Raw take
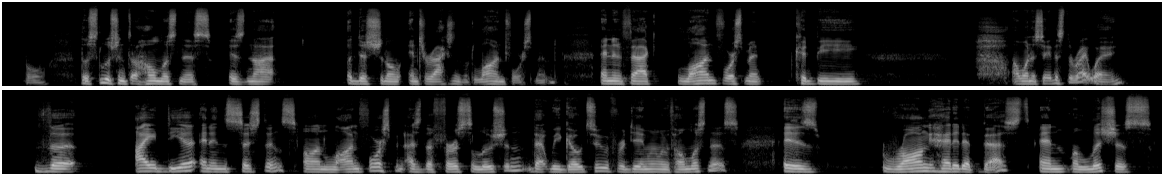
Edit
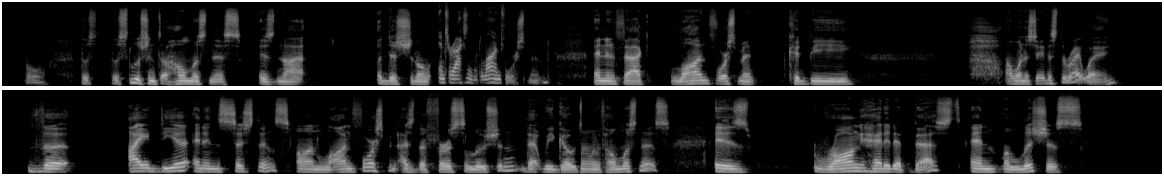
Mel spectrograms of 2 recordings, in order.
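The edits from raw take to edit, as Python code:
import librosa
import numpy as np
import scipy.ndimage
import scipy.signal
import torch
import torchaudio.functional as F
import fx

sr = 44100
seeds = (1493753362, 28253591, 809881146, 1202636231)

y = fx.edit(x, sr, fx.insert_room_tone(at_s=0.84, length_s=0.3, crossfade_s=0.24),
    fx.speed_span(start_s=4.06, length_s=1.05, speed=1.54),
    fx.cut(start_s=17.46, length_s=0.62), tone=tone)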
